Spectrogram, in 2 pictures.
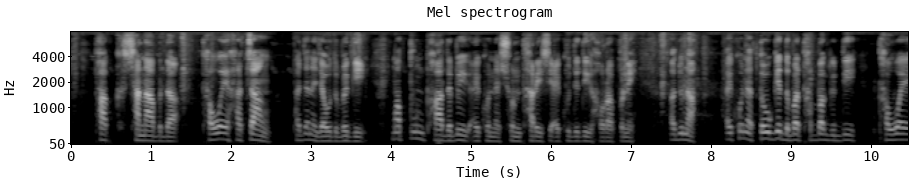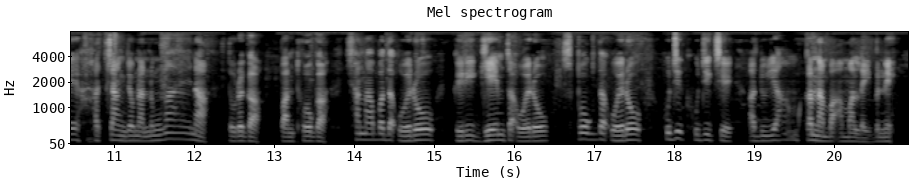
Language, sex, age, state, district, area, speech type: Manipuri, male, 45-60, Manipur, Senapati, rural, spontaneous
